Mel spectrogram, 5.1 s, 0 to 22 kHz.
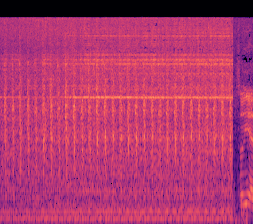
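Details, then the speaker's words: Jeep Cherokee 4.0 inline-six, about 225,000 miles, recorded before removal: sharp metallic knock about twice a second over a rough idle, first taken for a nasty lifter tick; teardown found piston damage. "had a really bad ticking knocking grinding sound whatever you want to call it when i pull it on the slab"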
